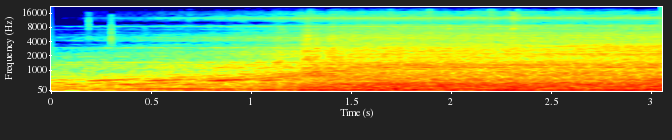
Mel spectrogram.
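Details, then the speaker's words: Furnace reported as noisy but still running, heat called for and the inducer starting first: smooth, steady whir with no grinding, rattling or squeal; normal inducer motor, not the source of the noise. "me equivoqué Bueno este no hizo ruido el inducer antes de prender calefacción lo primero que aend es el inducer"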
